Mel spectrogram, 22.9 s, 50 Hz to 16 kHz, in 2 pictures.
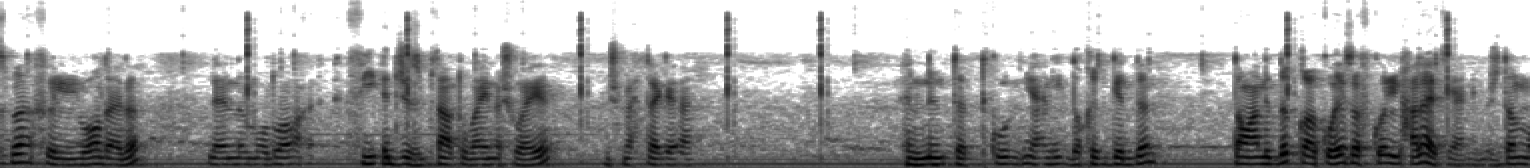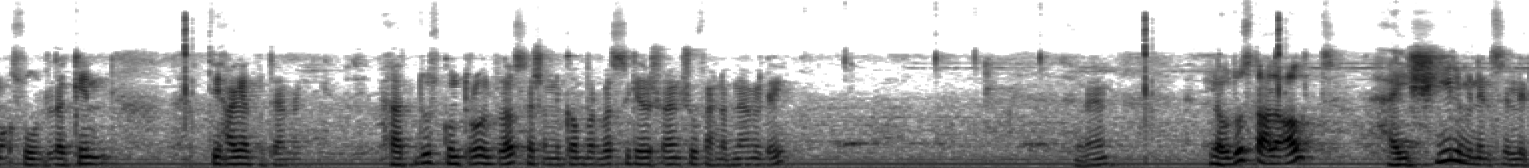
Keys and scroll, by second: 17.0 ctrl+=, 18.2 ctrl+=, 19.6 space.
